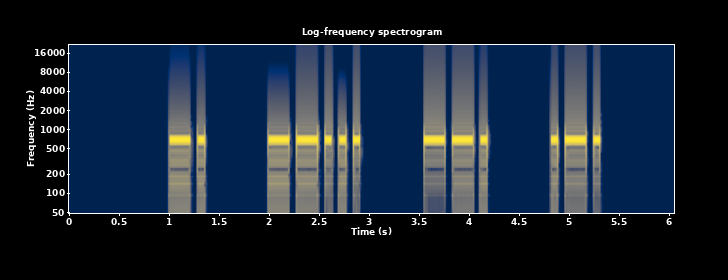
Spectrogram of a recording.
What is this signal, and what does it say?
Morse code, heard as a keyed tone, about 17 wpm, spaced as for 10 wpm, 700 Hz. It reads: N7GR
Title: USA Call Signs - 4 Characters - 3x Character Spacing - 17wpm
